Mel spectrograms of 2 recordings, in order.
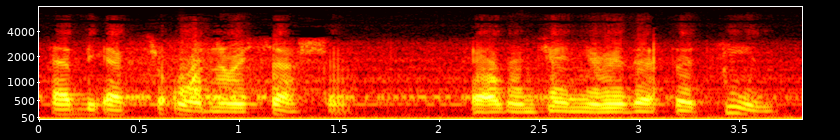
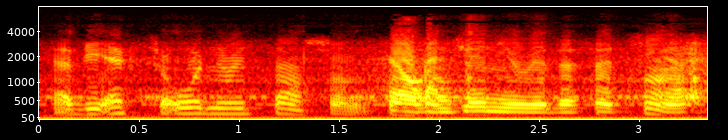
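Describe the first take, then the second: No difference in how they are said.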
